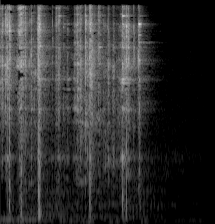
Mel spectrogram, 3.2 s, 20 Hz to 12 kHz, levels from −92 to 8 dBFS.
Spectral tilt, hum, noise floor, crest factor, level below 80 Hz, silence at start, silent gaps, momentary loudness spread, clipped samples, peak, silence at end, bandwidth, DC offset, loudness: 4.5 dB/octave; none; -82 dBFS; 22 dB; -82 dBFS; 0 s; none; 14 LU; under 0.1%; 0 dBFS; 1.05 s; 11.5 kHz; under 0.1%; -18 LUFS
